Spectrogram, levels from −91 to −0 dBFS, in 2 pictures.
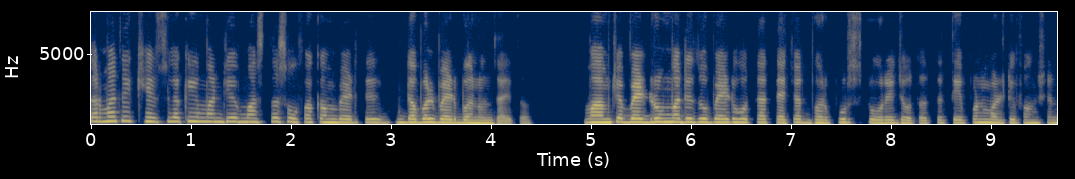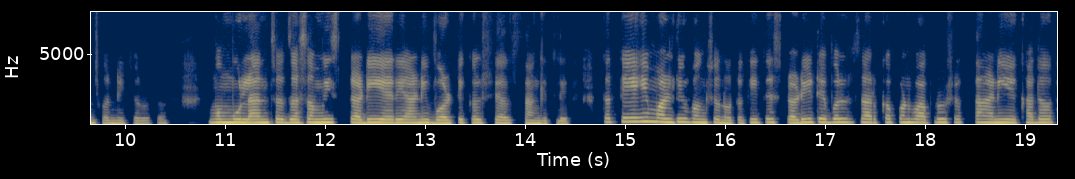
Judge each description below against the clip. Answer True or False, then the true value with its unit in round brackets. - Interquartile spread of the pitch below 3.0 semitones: True (2.6 semitones)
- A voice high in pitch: True (225 Hz)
